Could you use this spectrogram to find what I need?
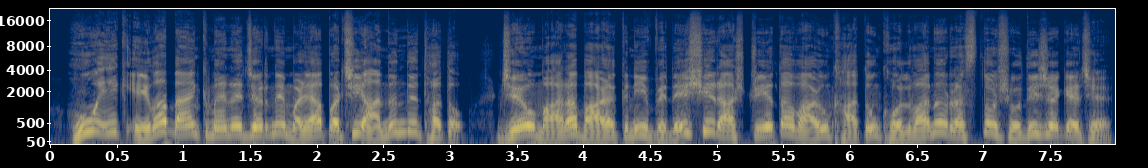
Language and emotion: Gujarati, happy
